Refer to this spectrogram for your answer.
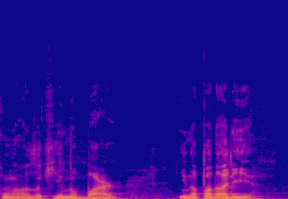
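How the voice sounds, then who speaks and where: A man's voice at a moderate pace. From southern Brazil, Paraná (São Mateus do Sul area). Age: 60s. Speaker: business owner. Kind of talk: interview storytelling.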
